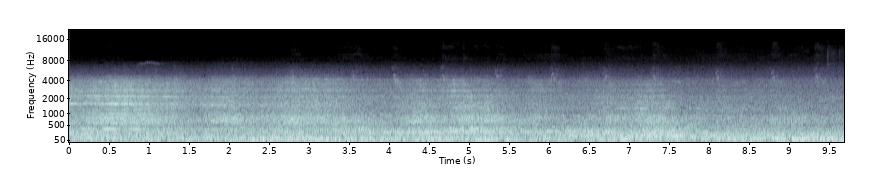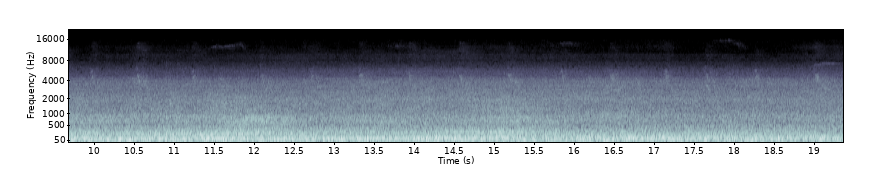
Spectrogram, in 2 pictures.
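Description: Boeing 757-200 freighter's twin turbofan jet engines at takeoff thrust: a steady, loud jet roar as the airliner lifts off and climbs away.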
